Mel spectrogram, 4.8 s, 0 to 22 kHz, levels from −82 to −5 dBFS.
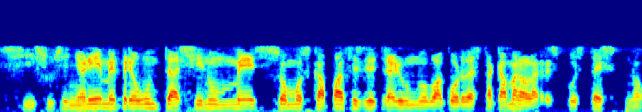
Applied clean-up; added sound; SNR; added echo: classical method spectral subtraction.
